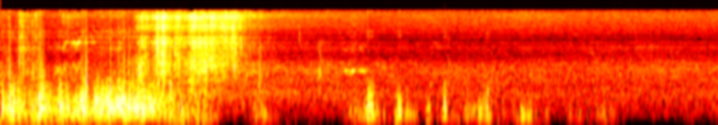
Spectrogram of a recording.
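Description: A fish splashes at the surface of the water nearby.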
